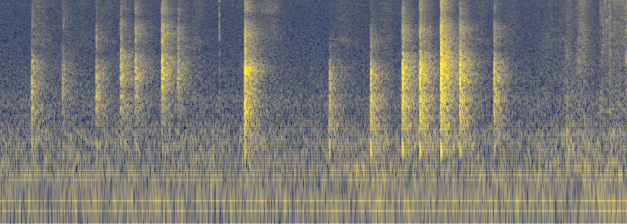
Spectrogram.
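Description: Chalk writing on a chalkboard: a string of short, irregular taps and scratches of the chalk against the board.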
